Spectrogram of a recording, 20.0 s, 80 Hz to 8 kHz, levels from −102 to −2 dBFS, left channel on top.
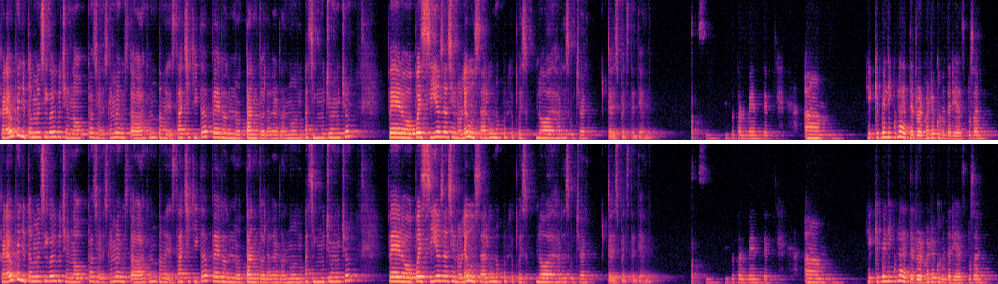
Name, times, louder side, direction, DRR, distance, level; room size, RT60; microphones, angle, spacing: voice 1, 0.0-7.0 7.8-11.7 12.2-13.0, left 1 dB, 15° left, 2 dB, 1.1 m, -25 dB
voice 2, 14.6-15.4 16.1-16.8 17.3-19.6, left 1 dB, 45° left, 0 dB, 1.3 m, -26 dB
28.0 x 13.5 x 2.6 m, 0.86 s
head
